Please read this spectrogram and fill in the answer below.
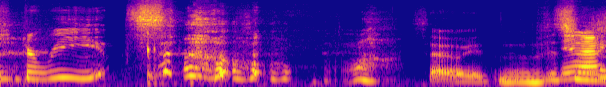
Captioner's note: players laughing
